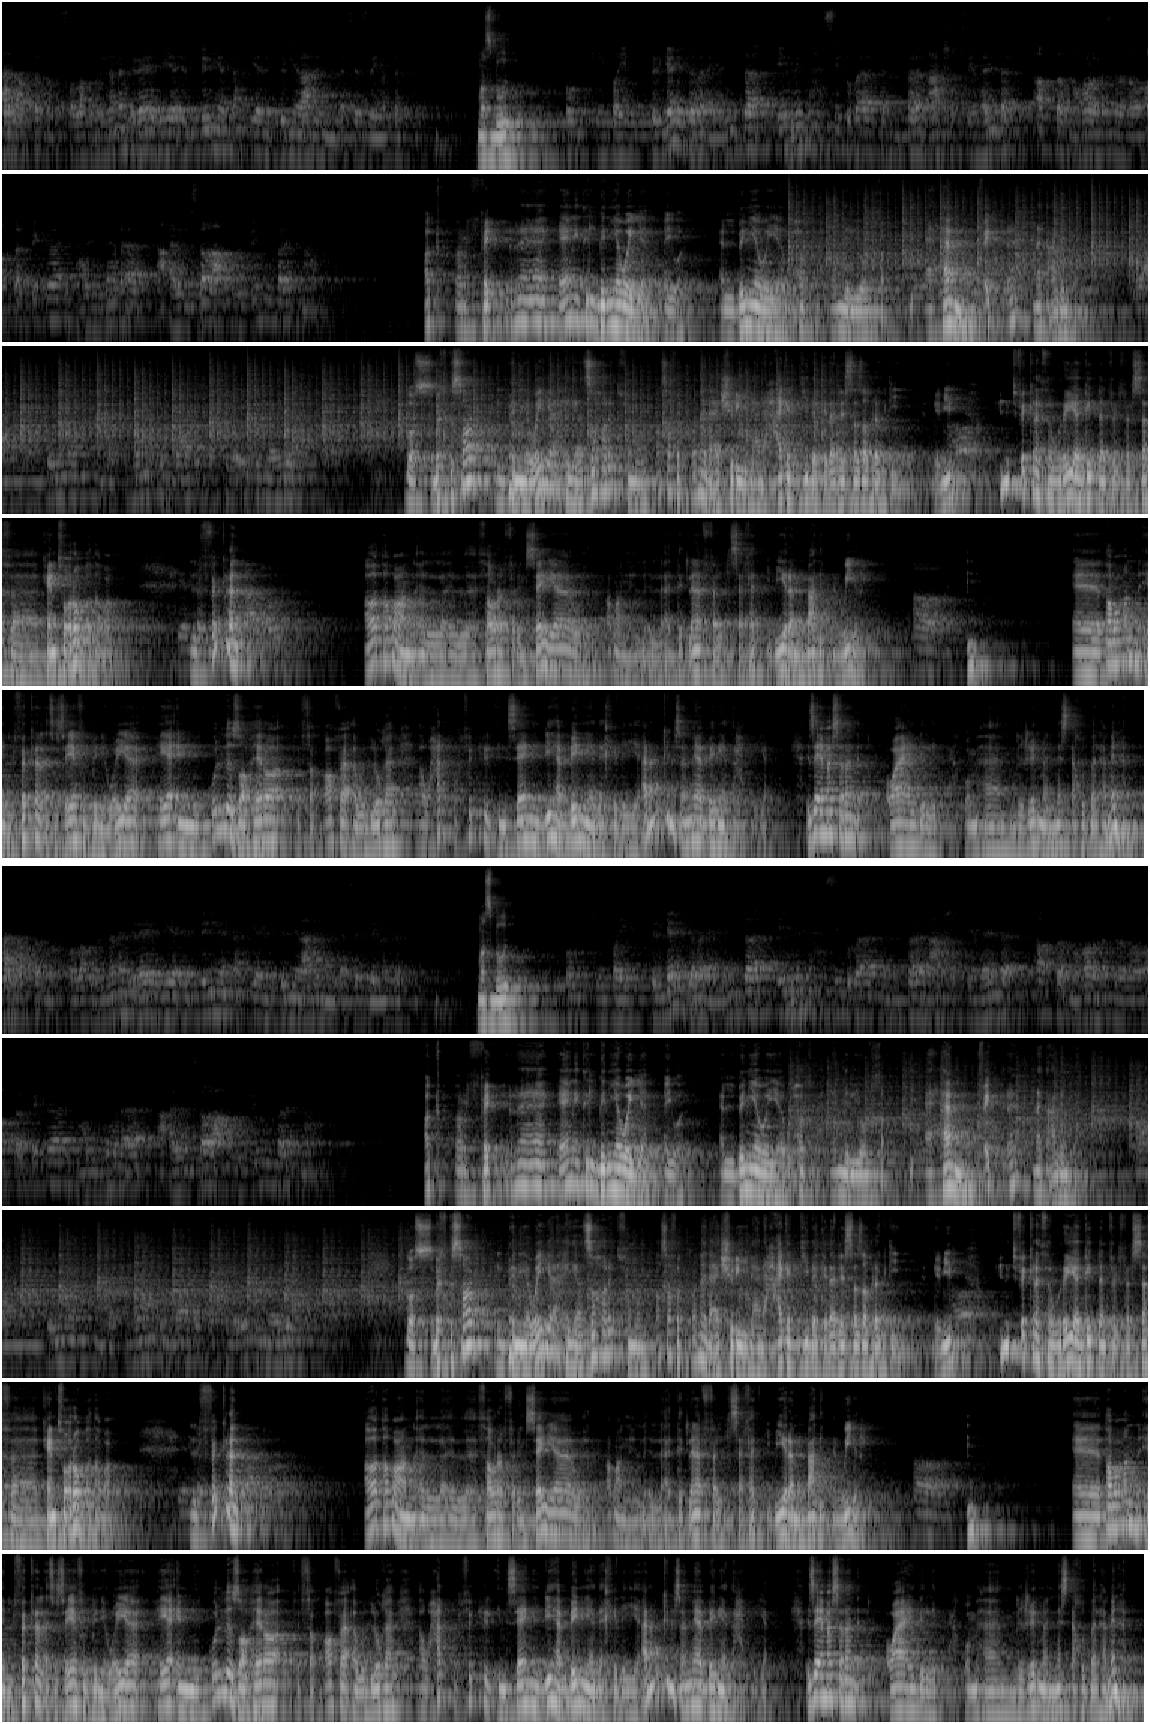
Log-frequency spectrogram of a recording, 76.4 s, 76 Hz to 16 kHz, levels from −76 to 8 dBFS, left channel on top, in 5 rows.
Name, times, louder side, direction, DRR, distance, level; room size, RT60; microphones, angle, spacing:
voice 1, 0.0-5.6 7.5-7.7 7.9-8.4 8.6-19.5 27.4-28.5 30.3-34.5 43.1-43.6 48.2-49.7 58.0-58.8 72.4-72.6, left 1 dB, 85° left, 0 dB, 1.9 m, -47 dB
voice 2, 6.3-6.8 20.9-21.0 21.3-24.4 24.8-27.0 27.4-29.7 35.4-42.6 43.0-43.3 43.9-47.3 47.7-48.5 48.8-49.0 50.7-57.4 58.7-58.8 60.1-71.3 71.7-72.6 72.9-76.1, right 2 dB, 20° right, 5 dB, 0.5 m, -28 dB
sound 1, 25.8-41.8, left 2 dB, 55° left, 3.1 m, -42 dB
23.0 x 10.5 x 2.5 m, 2.3 s
head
